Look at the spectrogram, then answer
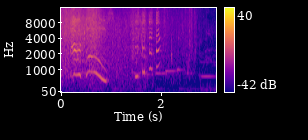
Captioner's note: laughs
